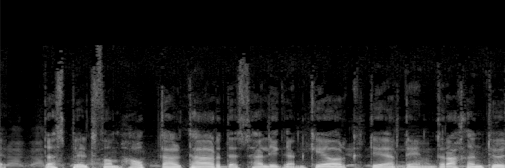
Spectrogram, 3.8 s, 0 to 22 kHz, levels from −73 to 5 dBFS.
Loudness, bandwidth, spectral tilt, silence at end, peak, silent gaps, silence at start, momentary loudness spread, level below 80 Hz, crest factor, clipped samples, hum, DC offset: -15 LUFS; 16 kHz; -7.5 dB/octave; 0 s; 0 dBFS; none; 0 s; 3 LU; -38 dBFS; 14 dB; under 0.1%; none; under 0.1%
